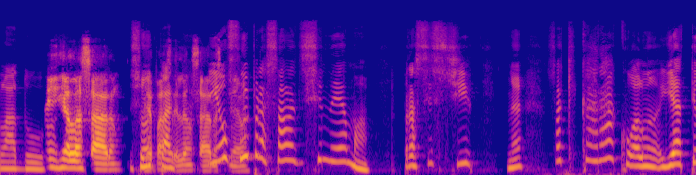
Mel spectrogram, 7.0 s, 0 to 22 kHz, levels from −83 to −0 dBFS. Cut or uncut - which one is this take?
uncut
